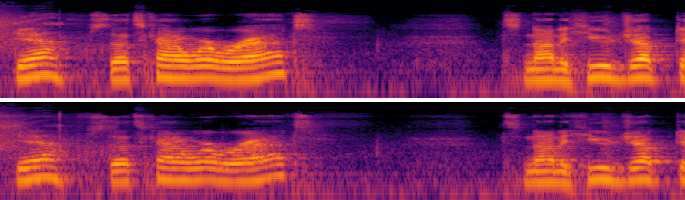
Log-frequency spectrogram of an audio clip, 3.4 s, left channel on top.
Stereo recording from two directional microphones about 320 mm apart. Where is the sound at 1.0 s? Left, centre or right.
Left.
